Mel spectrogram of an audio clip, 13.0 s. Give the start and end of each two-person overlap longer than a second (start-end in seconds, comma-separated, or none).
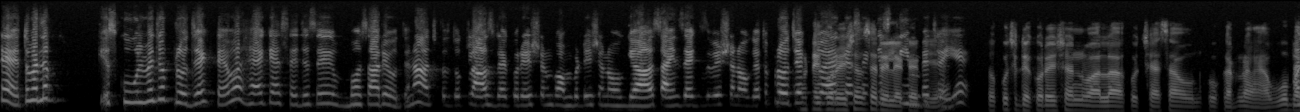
8.0-9.5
